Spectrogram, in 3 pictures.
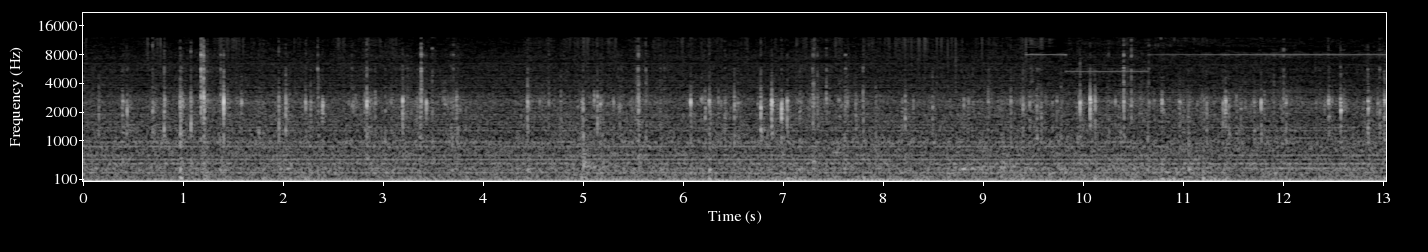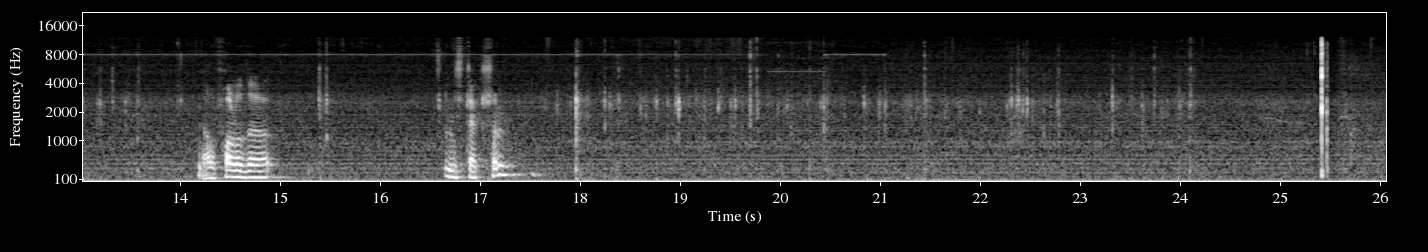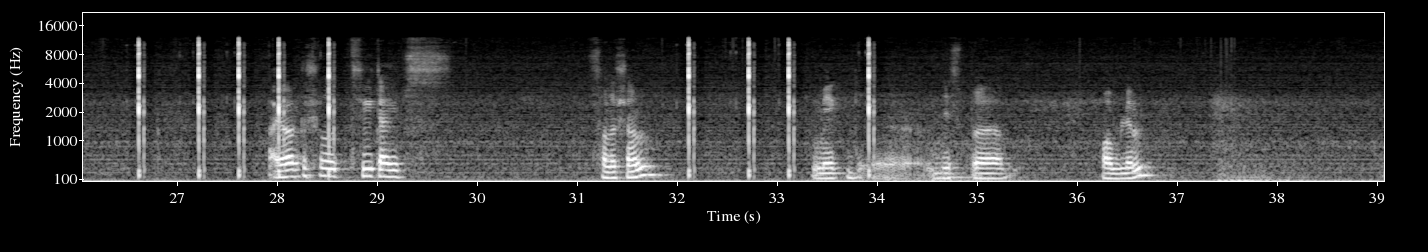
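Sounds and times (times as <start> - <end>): steady low hum: 0.0 - 39.0
keyboard typing: 0.4 - 14.1, 15.3 - 15.6, 17.8 - 24.2.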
